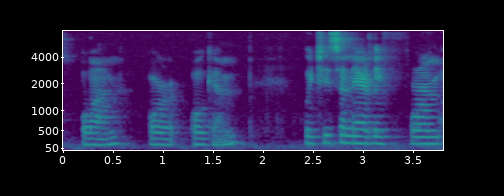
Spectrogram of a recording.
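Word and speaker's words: Ogham: shows the symbols called ogam pronounce Oram which is an early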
